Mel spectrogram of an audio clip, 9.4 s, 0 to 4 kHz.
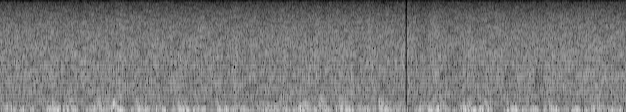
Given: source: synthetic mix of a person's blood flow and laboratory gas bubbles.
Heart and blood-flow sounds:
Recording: Doppler ultrasound of blood flow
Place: precordium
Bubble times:
7.94-7.99 s: bubbles
From the record:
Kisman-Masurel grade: 111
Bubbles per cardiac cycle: 1 to 2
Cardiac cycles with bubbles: 1 to 10%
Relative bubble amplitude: barely perceptible (0.100 to 0.250)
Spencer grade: 1 (occasional bubble signal discernible with the cardiac motion signal, with majority of cardiac periods free of bubbles)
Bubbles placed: anywhere in the cardiac cycle

